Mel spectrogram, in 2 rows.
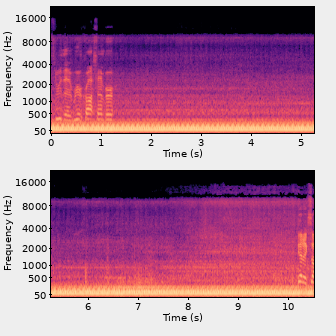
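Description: A Jeep JK fitted with a 392 Hemi V8 and Spintech 9000 XL mufflers idles at low RPM, a loud, steady, close-up exhaust rumble that runs throughout, with someone speaking briefly at the start and again near the end.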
